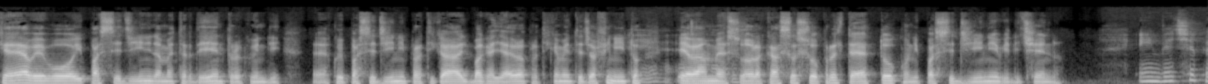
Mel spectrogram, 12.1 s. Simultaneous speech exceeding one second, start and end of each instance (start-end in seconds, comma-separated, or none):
6.2-7.6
